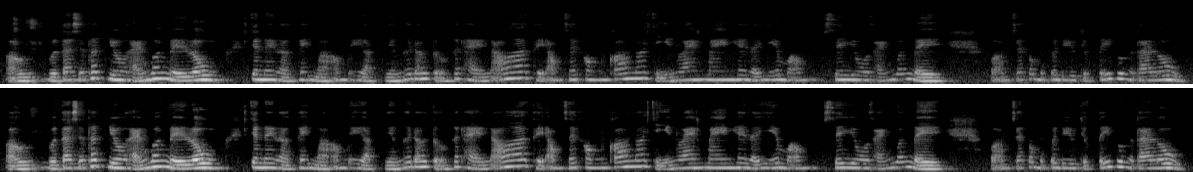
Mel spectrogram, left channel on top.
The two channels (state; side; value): normal; both; correlation 0.43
